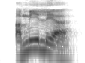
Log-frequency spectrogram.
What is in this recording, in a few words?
Voice Acting, es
